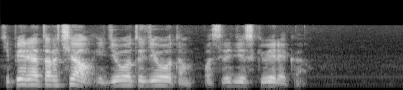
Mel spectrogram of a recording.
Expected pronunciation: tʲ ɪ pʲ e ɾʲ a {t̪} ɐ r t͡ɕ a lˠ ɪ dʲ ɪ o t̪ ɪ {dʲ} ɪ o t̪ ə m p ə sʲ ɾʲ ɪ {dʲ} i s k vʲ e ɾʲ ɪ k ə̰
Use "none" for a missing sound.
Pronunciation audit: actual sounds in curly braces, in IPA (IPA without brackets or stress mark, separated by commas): t̪, dʲ, dʲ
